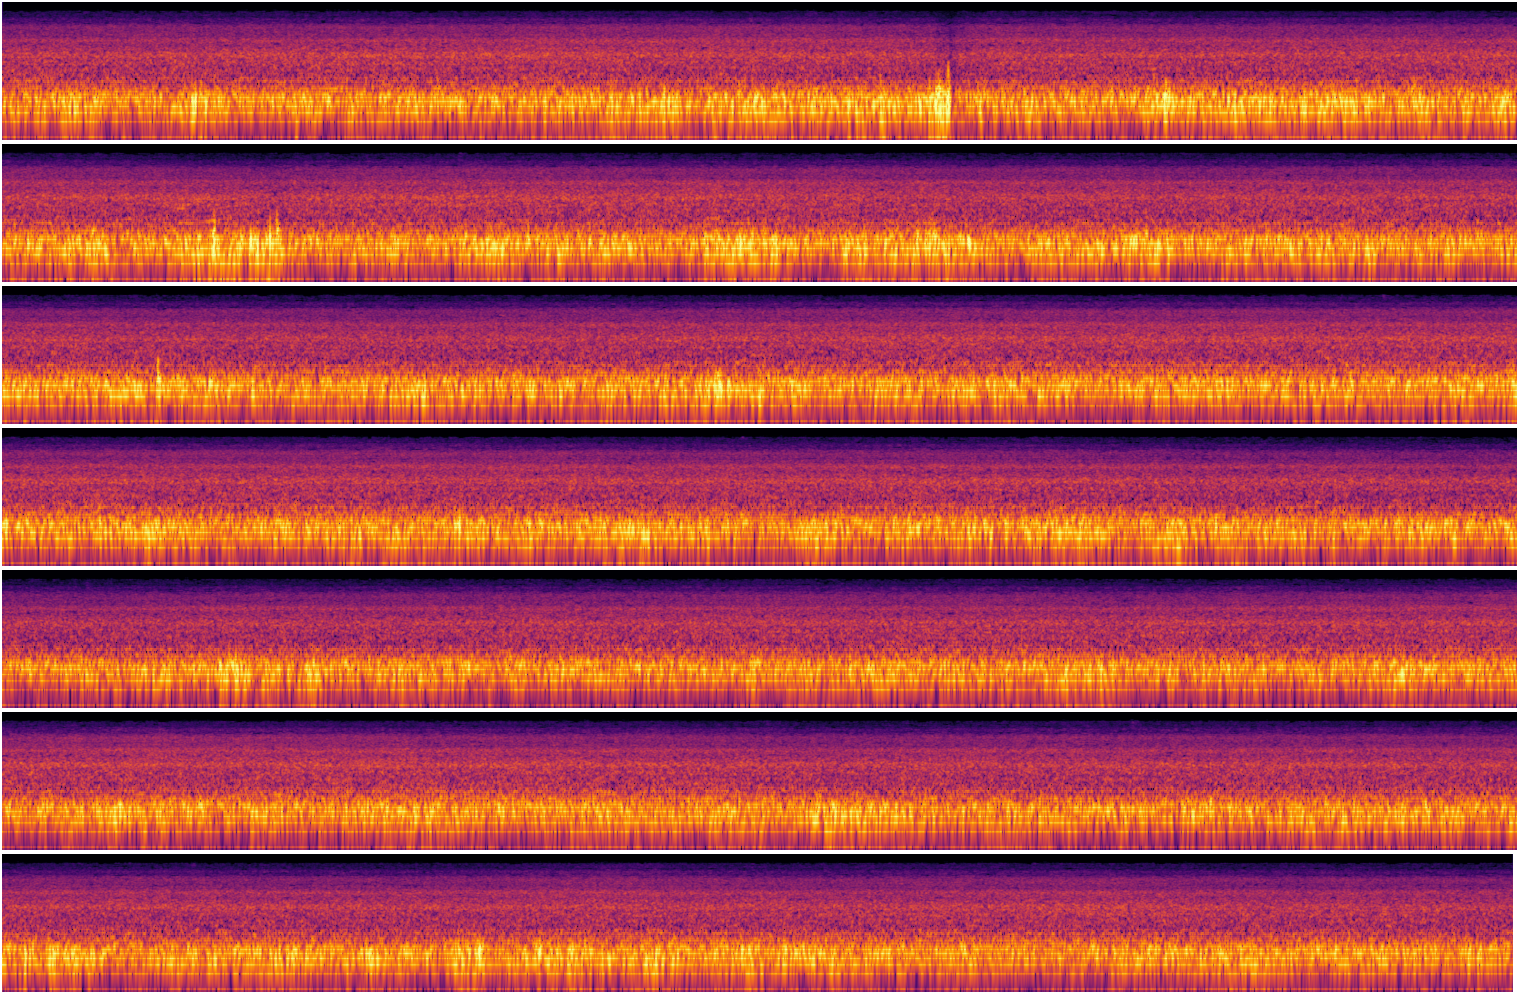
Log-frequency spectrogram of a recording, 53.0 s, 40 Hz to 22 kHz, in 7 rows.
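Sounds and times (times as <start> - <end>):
surf washing onto beach: 0.0 - 53.0
wind buffeting microphone: 0.1 - 33.1.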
